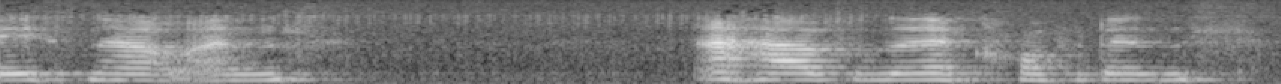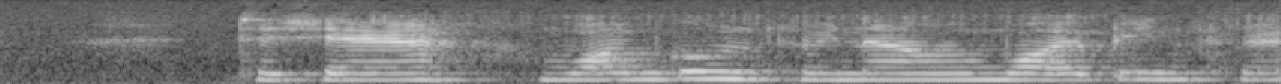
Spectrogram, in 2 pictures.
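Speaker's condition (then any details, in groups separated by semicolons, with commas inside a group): Motor neurone disease; onset in left hand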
